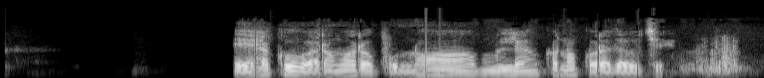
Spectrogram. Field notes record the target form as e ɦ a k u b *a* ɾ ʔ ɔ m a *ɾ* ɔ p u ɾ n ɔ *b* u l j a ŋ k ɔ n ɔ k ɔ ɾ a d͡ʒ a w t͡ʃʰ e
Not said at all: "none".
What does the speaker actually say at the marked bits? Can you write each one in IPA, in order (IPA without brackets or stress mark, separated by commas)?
a, ɾ, m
